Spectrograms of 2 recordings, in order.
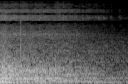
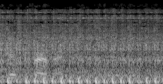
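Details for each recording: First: Polaris 110 kids' snowmobile, non-starter: compression checked (110–140 psi expected) and spark confirmed, then carb cleaner sprayed into the cylinder gives a single strong firing burst that dies away. Fuel delivery fault; carburetor and fuel system next. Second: Polaris 110 kids' snowmobile that hadn't run in a while, after bypassing the non-working governor with a direct throttle rod to the carburetor throttle plate: pull-started, it settles into a quick, even putt-putt idle with no stumbling or hunting. Normal idle.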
